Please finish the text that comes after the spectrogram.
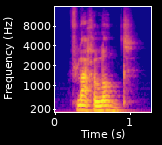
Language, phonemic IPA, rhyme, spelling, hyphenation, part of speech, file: Dutch, /ˌflaː.ɣɛˈlɑnt/, -ɑnt, flagellant, fla‧gel‧lant, noun, Nl-flagellant.ogg
- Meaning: 1. flagellant, one who self-flagellates or is voluntarily flagellated as a form of religious penance 2. flagellant, one who practices whipping for sexual gratification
